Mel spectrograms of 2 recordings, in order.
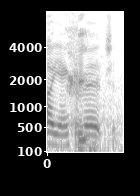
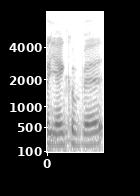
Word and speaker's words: Yankovic: Weird Al Yankovic is is it Weird Al Yankovic? – Yankovic.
